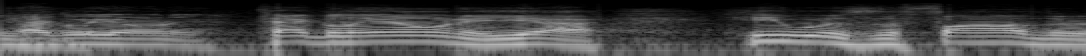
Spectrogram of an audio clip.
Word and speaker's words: Taglioni: Fabio Tamerlan how do you say it Leone Taglioni yeah he was the father in the DES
